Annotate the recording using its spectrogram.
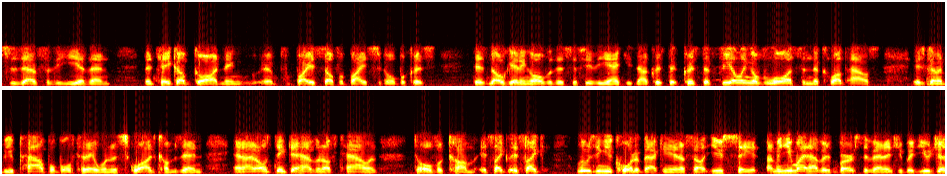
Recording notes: She takes a TON of your calls.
